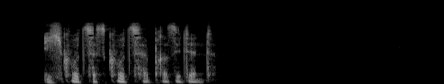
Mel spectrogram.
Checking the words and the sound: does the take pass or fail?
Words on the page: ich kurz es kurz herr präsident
pass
